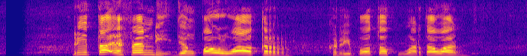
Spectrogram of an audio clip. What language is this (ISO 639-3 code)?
sun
